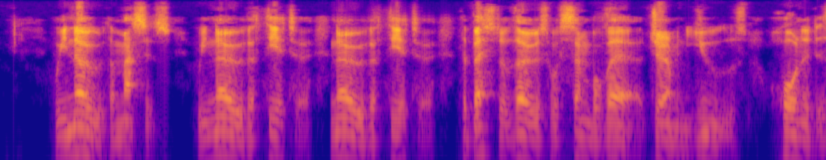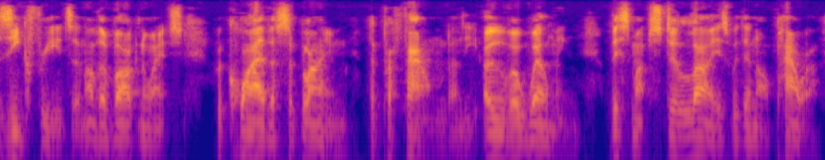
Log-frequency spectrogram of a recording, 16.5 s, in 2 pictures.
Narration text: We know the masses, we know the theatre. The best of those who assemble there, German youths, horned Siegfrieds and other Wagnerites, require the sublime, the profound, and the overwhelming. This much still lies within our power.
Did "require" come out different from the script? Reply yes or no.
no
